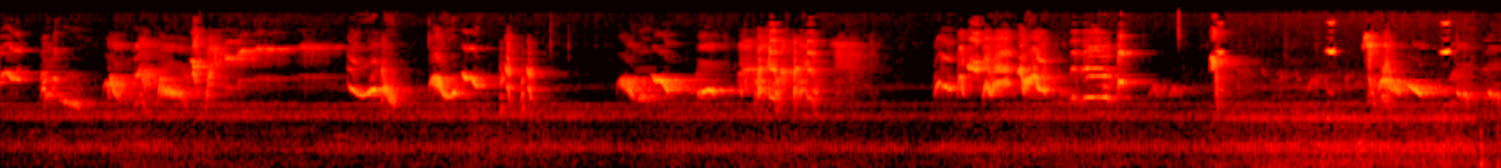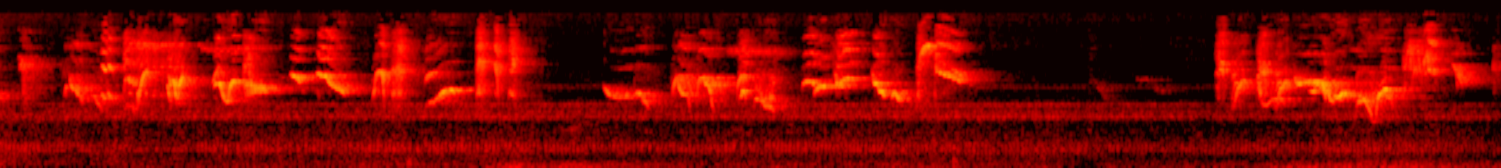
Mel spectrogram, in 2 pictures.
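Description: A songbird singing in repeated short phrases of quick rising and falling chirps and whistles, with brief pauses between phrases.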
